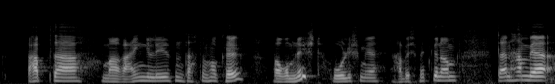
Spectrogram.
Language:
German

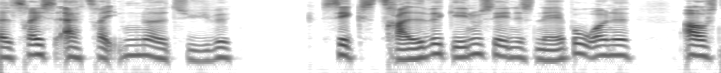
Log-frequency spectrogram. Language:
Danish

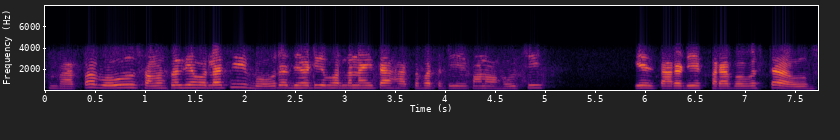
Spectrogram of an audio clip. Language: Odia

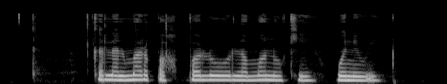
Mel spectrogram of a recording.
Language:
Pashto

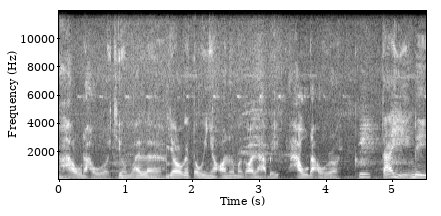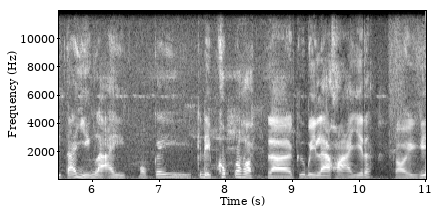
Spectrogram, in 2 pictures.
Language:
Vietnamese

